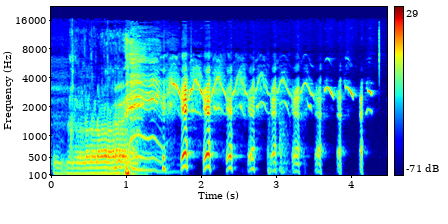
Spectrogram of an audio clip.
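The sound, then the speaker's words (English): Someone loudly and noisily sips coffee: a drawn-out slurp followed by a quick string of wet, gurgling pulses that taper off after a few seconds. “Let's get some good sips in to start off all these misophones.”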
